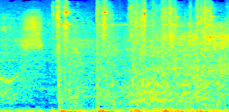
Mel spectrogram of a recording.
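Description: A pistol fires a shot.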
